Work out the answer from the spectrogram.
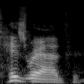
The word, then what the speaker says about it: Khizriev: Yeah, it's gonna be with the accent, but it's Khizriev. Khizriev. All right, over in the chat. Khizriev 1, Muradov 2.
